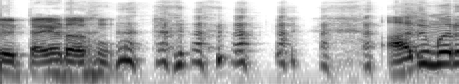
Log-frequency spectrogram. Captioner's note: laughter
